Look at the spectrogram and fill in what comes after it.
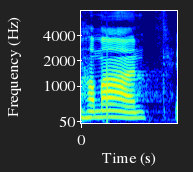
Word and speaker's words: Haman: Now, in the pronunciation, which I tend to wreck and ravish, his name, Haman, is really close to Hamon in Hebrew, which literally means confusion.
